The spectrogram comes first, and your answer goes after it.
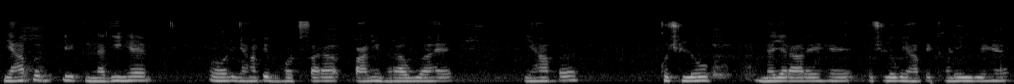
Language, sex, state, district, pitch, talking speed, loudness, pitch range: Hindi, male, Uttar Pradesh, Jalaun, 165 Hz, 170 wpm, -32 LUFS, 155-175 Hz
